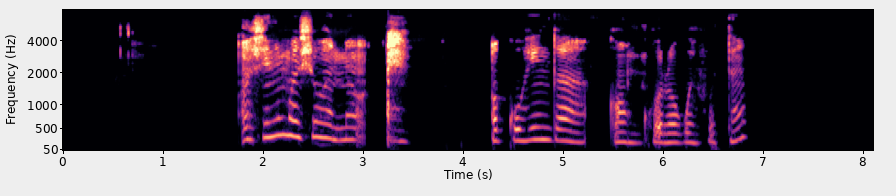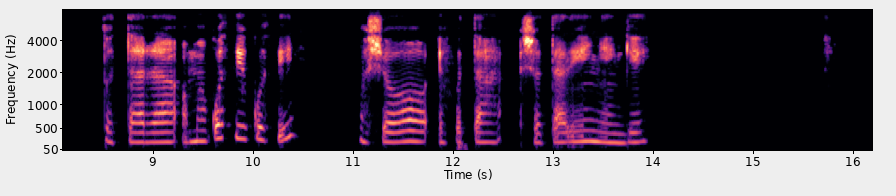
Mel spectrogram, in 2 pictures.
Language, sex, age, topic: Oshiwambo, female, 18-24, agriculture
